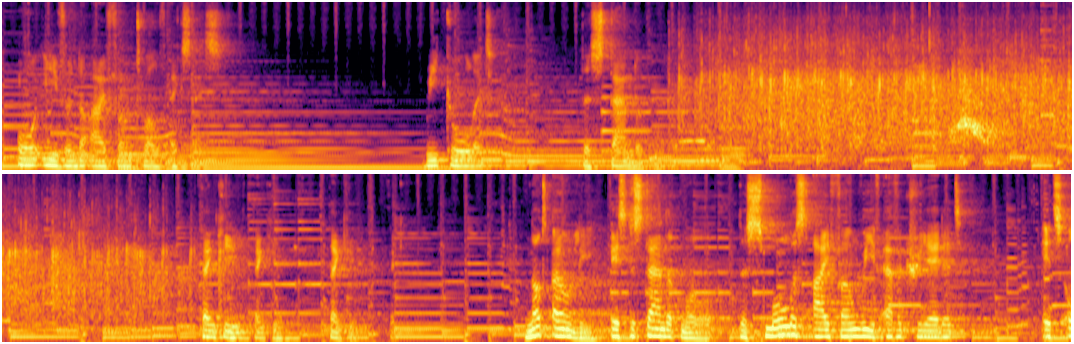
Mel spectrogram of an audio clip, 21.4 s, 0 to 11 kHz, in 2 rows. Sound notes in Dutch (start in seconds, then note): 6.6 applaus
